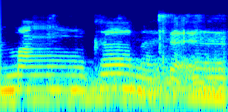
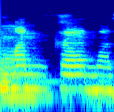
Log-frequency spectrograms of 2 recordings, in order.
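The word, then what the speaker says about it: من كان: Jadi kita bacanya jelas saja Opung, nggak usah mangkana, bacanya mankana saja.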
